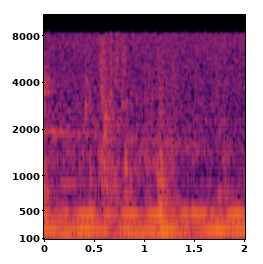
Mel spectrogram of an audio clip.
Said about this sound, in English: In the kitchen, she pours water from a tea kettle into a mug.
